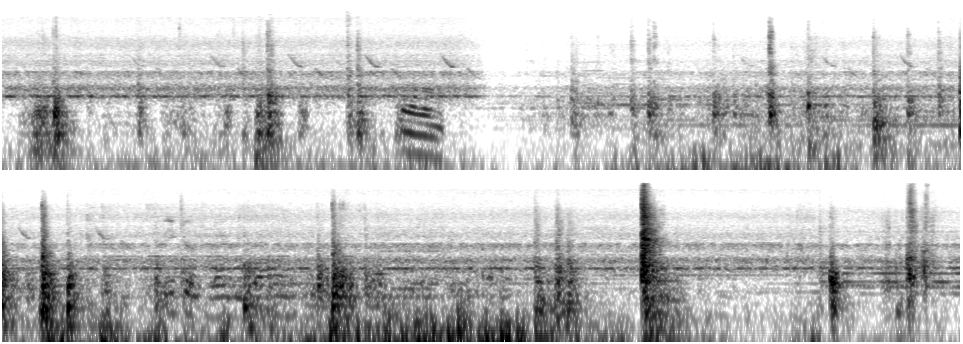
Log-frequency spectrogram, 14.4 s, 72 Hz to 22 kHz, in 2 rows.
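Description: Hand tools and metal fittings clicking and knocking as a man works with a wrench inside the open housing of an MEP-802A generator, with one sharp loud click about twelve seconds in. The sound changes abruptly about four seconds in, and a low rumble runs under the later part.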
